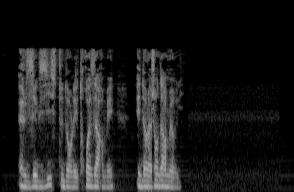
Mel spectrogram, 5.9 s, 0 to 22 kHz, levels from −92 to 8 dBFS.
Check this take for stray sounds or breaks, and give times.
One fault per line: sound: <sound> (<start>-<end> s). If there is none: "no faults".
no faults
